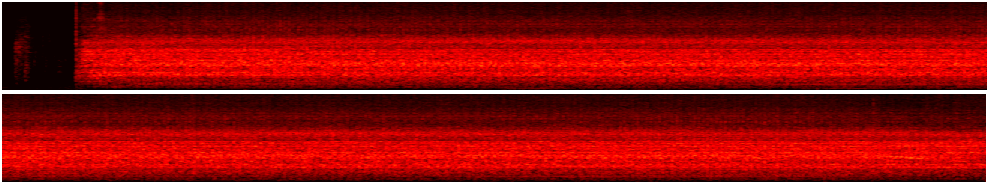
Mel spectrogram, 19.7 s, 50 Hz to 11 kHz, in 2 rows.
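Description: Vertical milling machine's spindle starting up about a second in and running steadily at speed, a steady machine whine with several fixed tones. Meanwhile a 1/8-inch four-flute end mill is brought down to spot the top of the part a few thousandths deep.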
